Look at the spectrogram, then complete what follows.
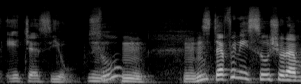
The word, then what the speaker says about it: Hsu: How do you pronounce HSU? Sue?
